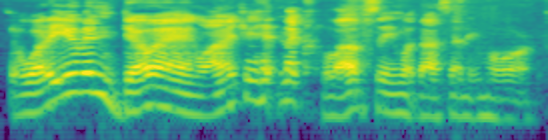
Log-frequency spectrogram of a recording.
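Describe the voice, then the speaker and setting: A woman's voice: a bass voice, big pitch swings, fast talker, far from the mic, full character voice. A woman voicing a breezy young party-loving girlfriend in a goofy sock puppet comedy, talking in casual slang. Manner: slangy, filler "like".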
